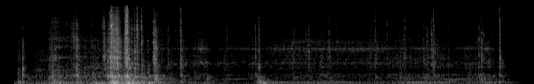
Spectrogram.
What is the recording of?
video recorder load cassette 01
Sound of a videocassette loaded in a videorecorder.
Recorded with the Fostex FR2-LE and the Rode NTG-3.
videorecorder, videocassette, recorder, insert, cassette, video, load, tape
